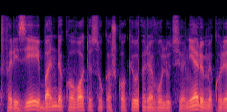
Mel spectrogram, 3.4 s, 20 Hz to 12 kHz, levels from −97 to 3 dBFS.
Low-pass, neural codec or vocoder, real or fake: 7.2 kHz; none; real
